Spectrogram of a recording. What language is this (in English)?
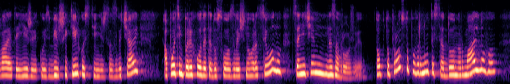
Ukrainian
